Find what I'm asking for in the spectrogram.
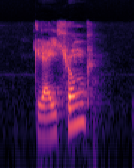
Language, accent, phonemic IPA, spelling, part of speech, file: German, Austria, /ˈɡlaɪ̯çʊŋ/, Gleichung, noun, De-at-Gleichung.ogg
- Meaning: equation, equality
